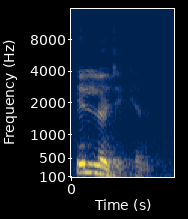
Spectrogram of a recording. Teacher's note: when the word starts with an L, the N becomes completely an L. There is total assimilation.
